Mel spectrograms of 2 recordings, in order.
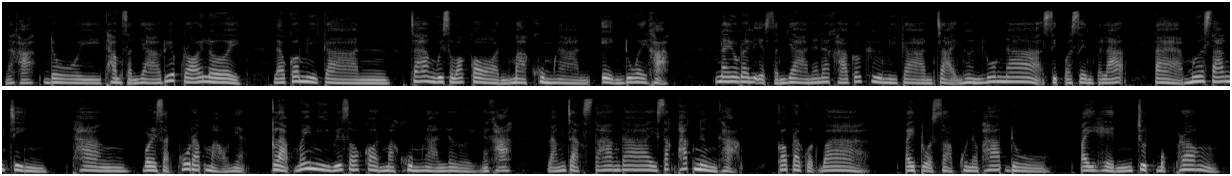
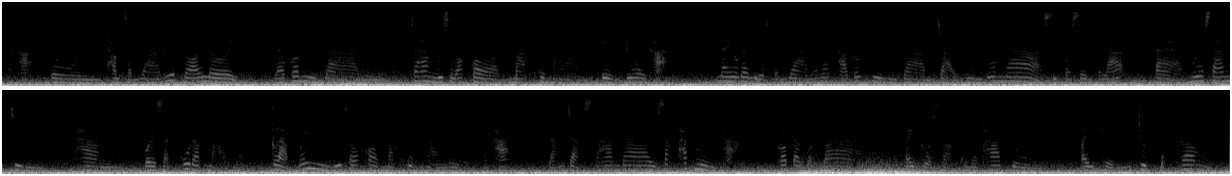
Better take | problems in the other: first | wind noise on the microphone; heavy; 4 dB above the speech

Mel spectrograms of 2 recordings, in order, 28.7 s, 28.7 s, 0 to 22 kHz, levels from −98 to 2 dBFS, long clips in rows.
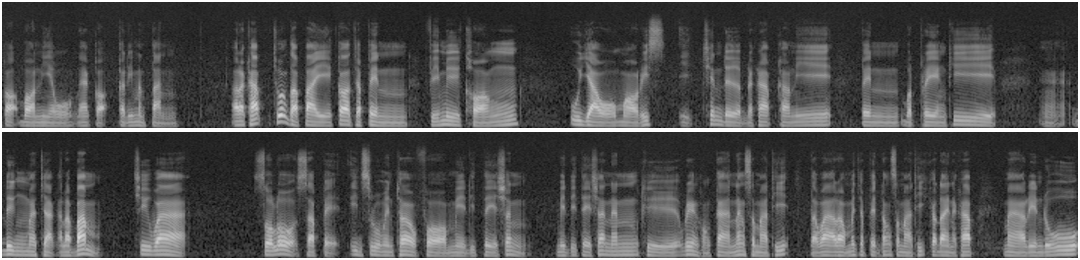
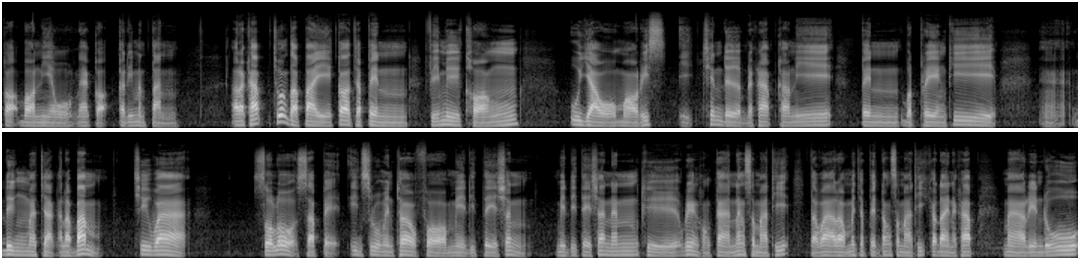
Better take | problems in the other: second | hiss; faint; throughout; 30 dB below the speech

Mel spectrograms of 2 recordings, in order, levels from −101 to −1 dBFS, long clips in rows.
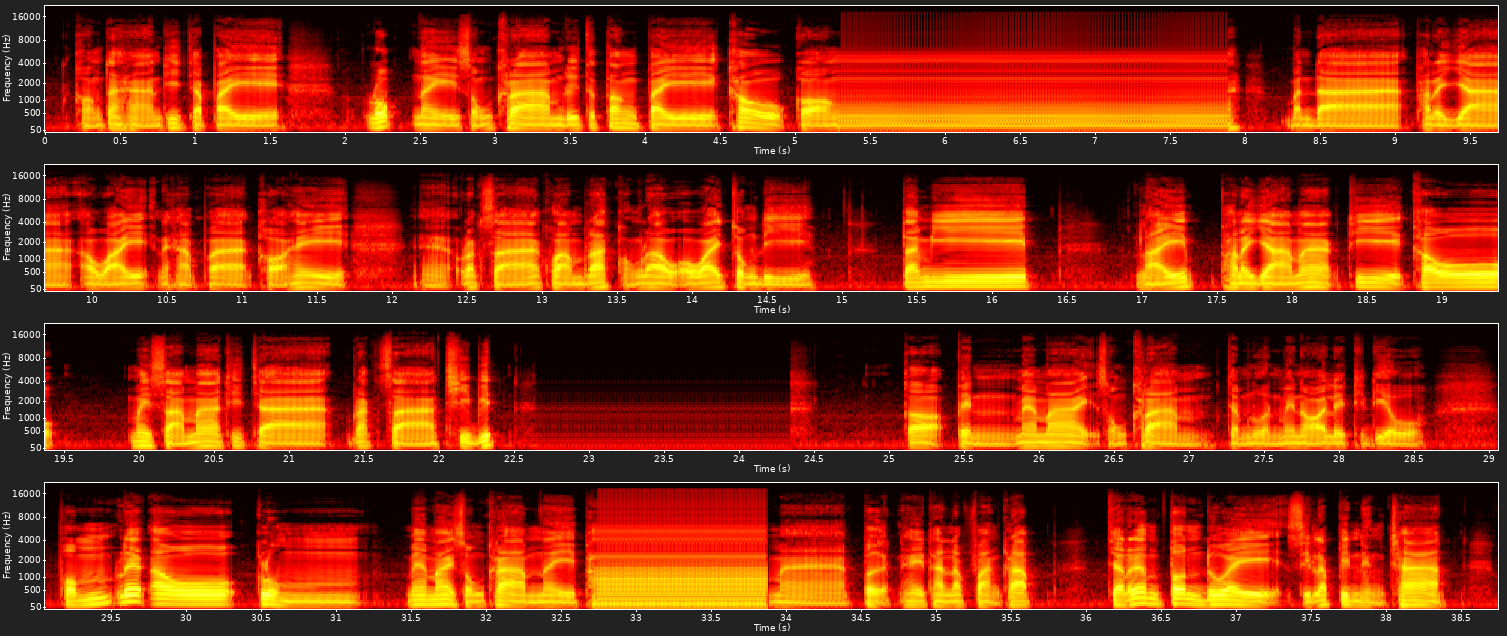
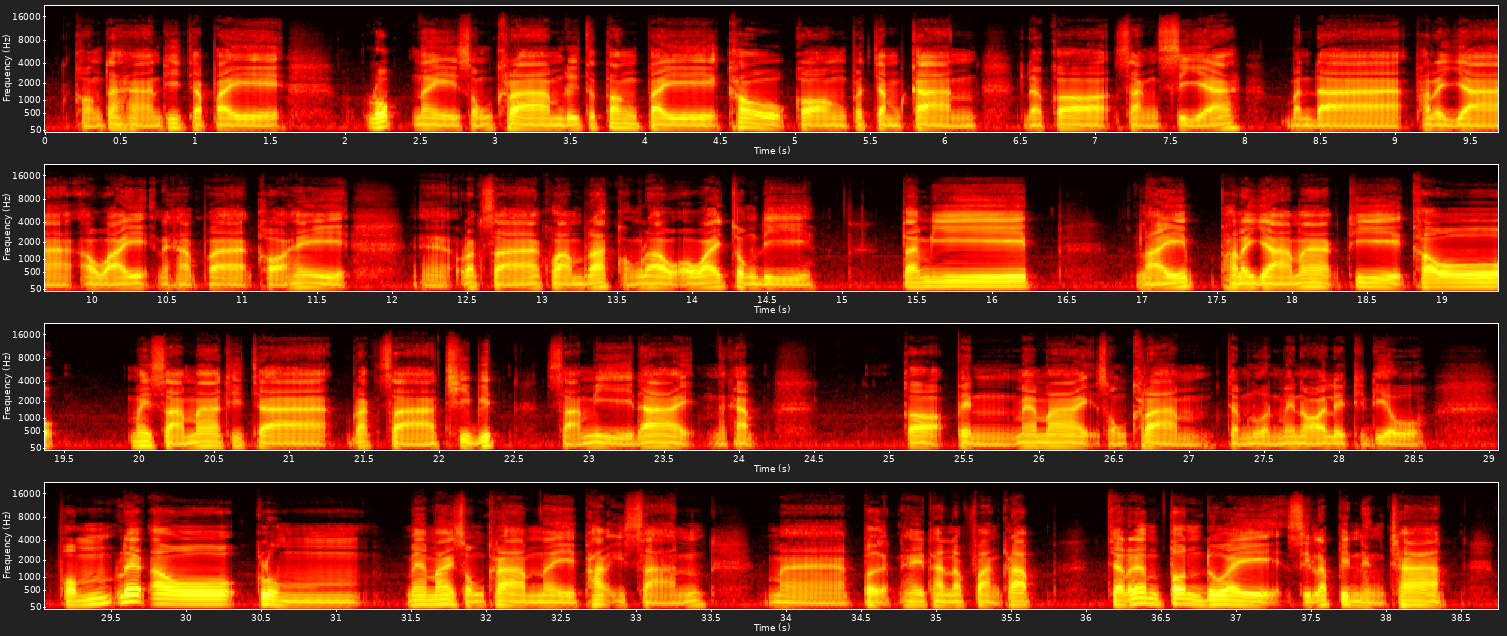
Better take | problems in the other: second | audio freezing; at 5.5 s for 2.5 s, at 23 s for 1.5 s and at 33 s for 1 s

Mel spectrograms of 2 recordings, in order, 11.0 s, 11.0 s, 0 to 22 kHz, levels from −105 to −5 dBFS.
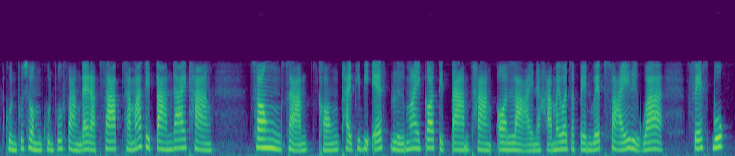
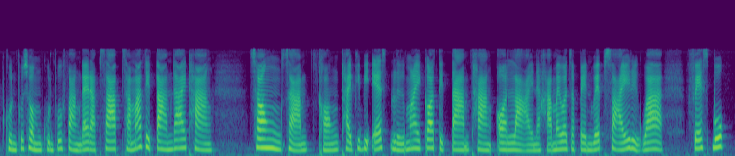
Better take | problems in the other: second | garbled, watery; badly; nothing above 4 kHz; slightly in the second

